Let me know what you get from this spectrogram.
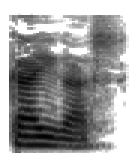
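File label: "caigas", Spanish; verb-conjugator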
